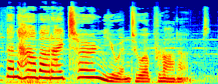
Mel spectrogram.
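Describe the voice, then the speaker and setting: A woman's voice: high-pitched, huge pitch swings, normal speed. A woman voicing a sly, savvy sorceress in a video game, dry and languidly teasing. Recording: game audio with music behind.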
